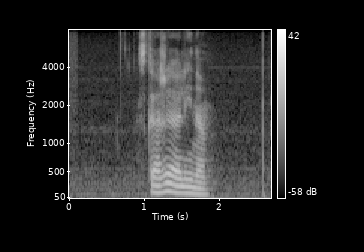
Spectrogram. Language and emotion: Russian, neutral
